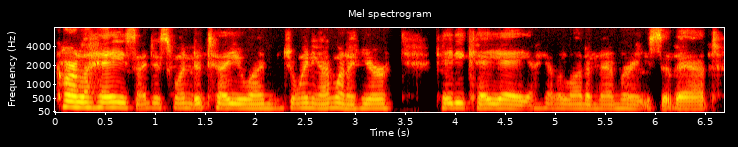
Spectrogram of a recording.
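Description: A woman from the Pittsburgh area chatting casually on a group call, halting and a little tentative. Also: sits low, level tone, warm tone, dry recording, lo-fi sound. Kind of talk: casual chat.

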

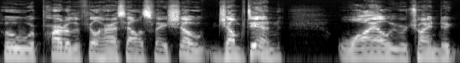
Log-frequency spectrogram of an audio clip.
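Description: A man hosting a casual, unscripted radio talk show, speaking in a halting way and repeating words as he thinks. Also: medium pitch, steady tone, sharp tone, no room sound.

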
